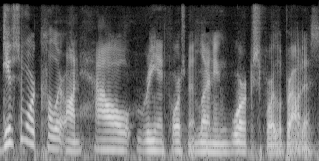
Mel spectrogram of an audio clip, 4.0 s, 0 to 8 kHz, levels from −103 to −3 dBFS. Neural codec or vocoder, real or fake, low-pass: codec, 16 kHz in and 24 kHz out, 1.1 kbps, FireRedTTS-2 codec; fake; 7.2 kHz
